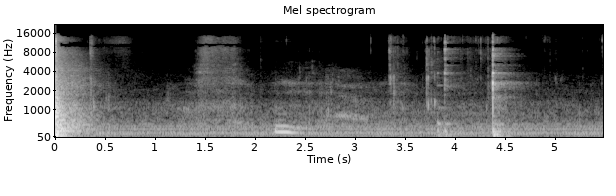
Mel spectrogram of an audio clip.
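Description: Close-up chewing and mouth sounds of someone eating stir-fried instant noodles (pancit canton). A sharp clink of a metal fork against a ceramic bowl comes right at the start. A few sharp clicks follow near the end, the loudest about four seconds in.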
